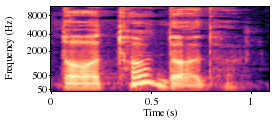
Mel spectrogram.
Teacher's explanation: জীবা দন্তে স্পর্শ হয় তাকে বলবো আমরা দন্ত ব্যঞ্জন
